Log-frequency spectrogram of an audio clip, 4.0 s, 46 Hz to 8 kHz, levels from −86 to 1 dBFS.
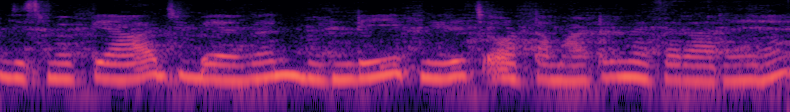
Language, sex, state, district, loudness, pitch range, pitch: Hindi, female, Bihar, Gopalganj, -35 LUFS, 205-230 Hz, 220 Hz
